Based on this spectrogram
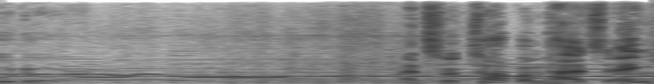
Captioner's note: toot toot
